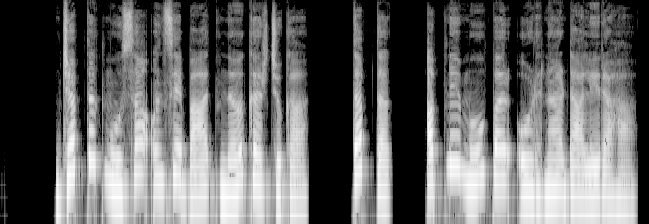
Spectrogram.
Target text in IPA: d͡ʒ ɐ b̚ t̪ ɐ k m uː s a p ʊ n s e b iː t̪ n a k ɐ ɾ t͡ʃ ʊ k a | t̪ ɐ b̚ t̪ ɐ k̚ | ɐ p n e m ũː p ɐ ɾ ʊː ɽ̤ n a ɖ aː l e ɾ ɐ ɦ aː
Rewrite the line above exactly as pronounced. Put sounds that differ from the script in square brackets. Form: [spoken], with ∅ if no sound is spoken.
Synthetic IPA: d͡ʒ ɐ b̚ t̪ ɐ k m uː s a [ʔ] ʊ n s e b [aː] t̪ n [ɐ] k ɐ ɾ t͡ʃ ʊ k a | t̪ ɐ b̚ t̪ ɐ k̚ | ɐ p n e m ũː p ɐ ɾ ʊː ɽ̤ n a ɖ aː l e ɾ ɐ ɦ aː

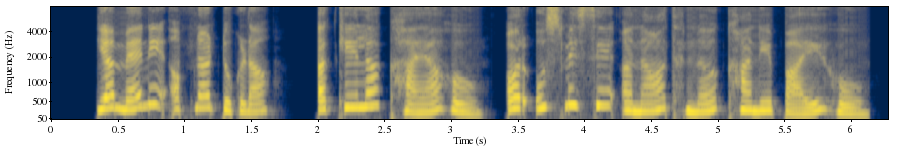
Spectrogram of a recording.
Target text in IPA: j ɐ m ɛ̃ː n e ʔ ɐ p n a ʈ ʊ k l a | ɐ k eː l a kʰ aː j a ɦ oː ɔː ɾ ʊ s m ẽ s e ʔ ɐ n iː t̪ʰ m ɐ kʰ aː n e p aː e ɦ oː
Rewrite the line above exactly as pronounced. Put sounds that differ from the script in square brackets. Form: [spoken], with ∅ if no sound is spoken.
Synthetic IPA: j [a] m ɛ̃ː n e ʔ ɐ p n a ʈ ʊ k [ɽ] a | ɐ k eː l a kʰ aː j a ɦ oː ɔː ɾ ʊ s m ẽ s e ʔ ɐ n [aː] t̪ʰ [n] ɐ kʰ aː n e p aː e ɦ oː

